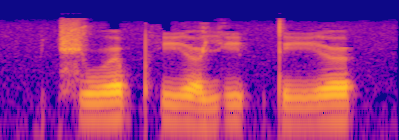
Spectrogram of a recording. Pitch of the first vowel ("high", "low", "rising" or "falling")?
rising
